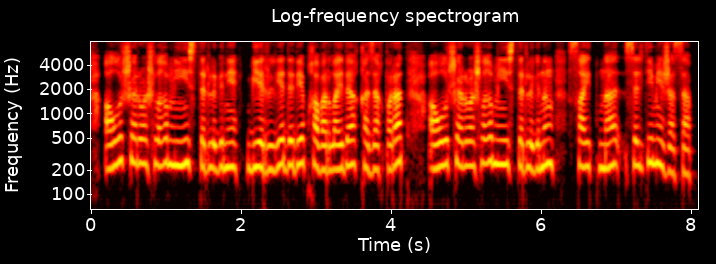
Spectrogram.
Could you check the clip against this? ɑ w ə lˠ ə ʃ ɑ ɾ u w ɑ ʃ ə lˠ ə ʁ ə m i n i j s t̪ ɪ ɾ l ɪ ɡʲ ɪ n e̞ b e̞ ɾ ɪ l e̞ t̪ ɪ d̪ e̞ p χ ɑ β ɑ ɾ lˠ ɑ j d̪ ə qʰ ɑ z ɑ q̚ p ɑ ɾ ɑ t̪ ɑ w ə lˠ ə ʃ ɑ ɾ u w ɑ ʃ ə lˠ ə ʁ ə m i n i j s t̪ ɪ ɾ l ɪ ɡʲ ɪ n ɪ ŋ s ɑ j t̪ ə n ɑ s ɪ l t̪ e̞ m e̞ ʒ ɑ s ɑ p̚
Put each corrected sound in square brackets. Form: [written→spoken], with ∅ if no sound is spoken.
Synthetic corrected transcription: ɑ w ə lˠ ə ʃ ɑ ɾ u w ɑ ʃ ə lˠ ə ʁ ə m i n i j s t̪ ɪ ɾ l ɪ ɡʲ ɪ n e̞ b e̞ ɾ ɪ l e̞ [t̪→d̪] ɪ d̪ e̞ p χ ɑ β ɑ ɾ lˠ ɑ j d̪ ə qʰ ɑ z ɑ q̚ p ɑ ɾ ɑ t̪ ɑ w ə lˠ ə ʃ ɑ ɾ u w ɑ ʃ ə lˠ ə ʁ ə m i n i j s t̪ ɪ ɾ l ɪ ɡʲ ɪ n ɪ ŋ s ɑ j t̪ ə n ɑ s ɪ l t̪ e̞ m e̞ ʒ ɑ s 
